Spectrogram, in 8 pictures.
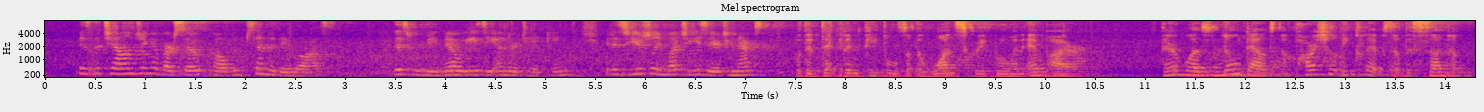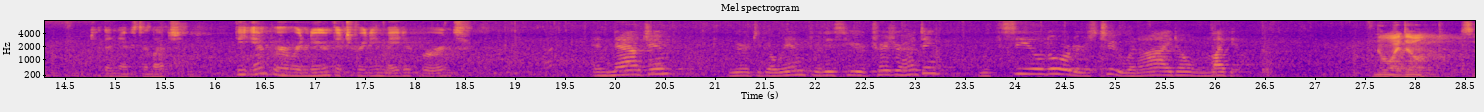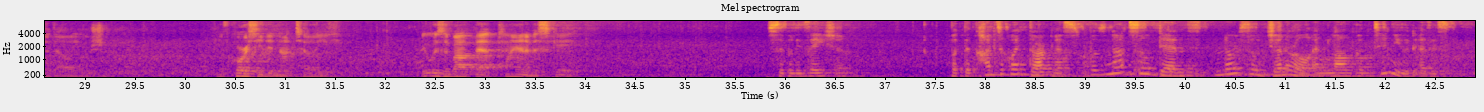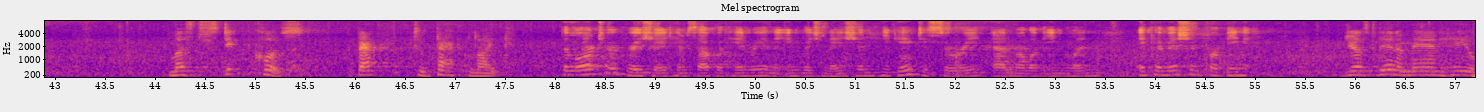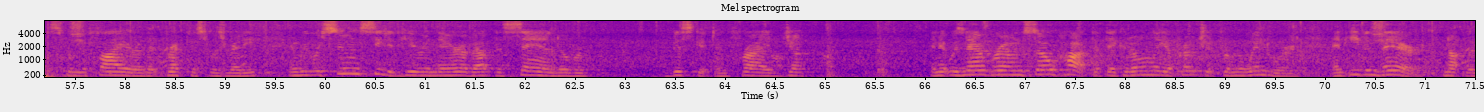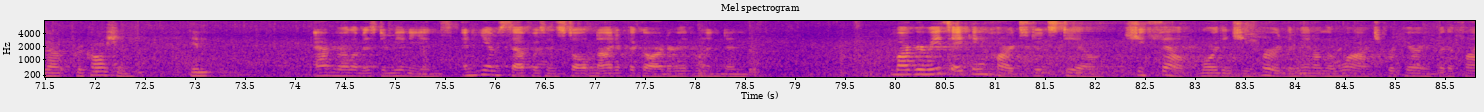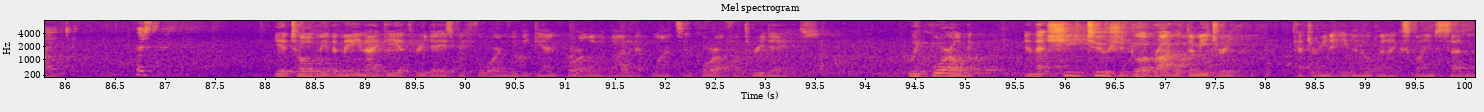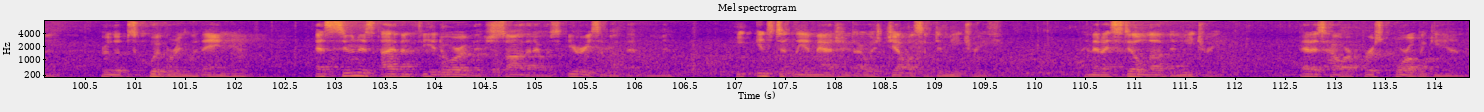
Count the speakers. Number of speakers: five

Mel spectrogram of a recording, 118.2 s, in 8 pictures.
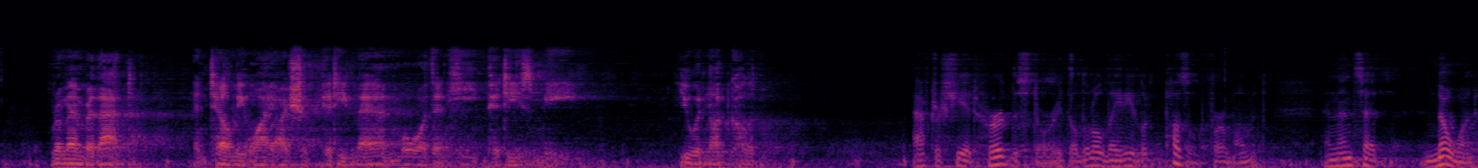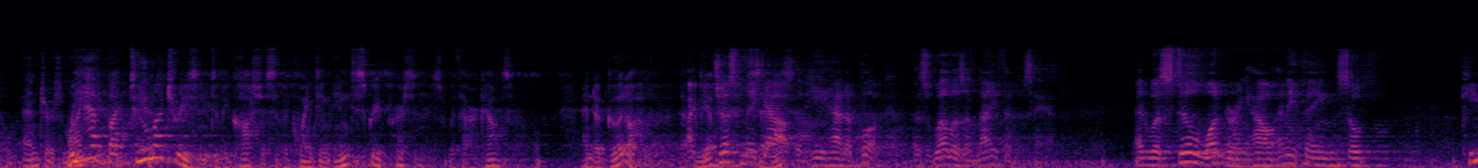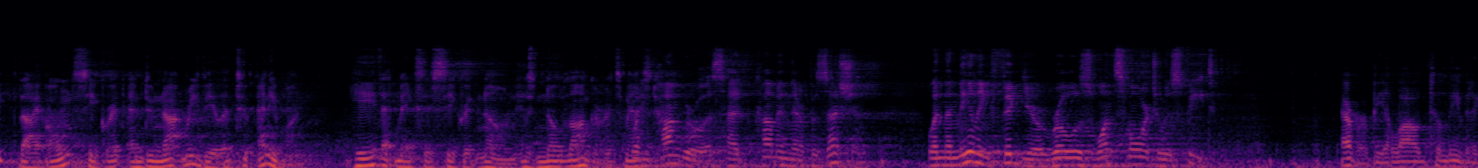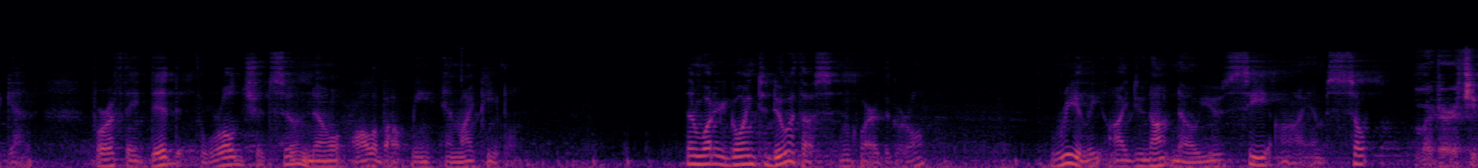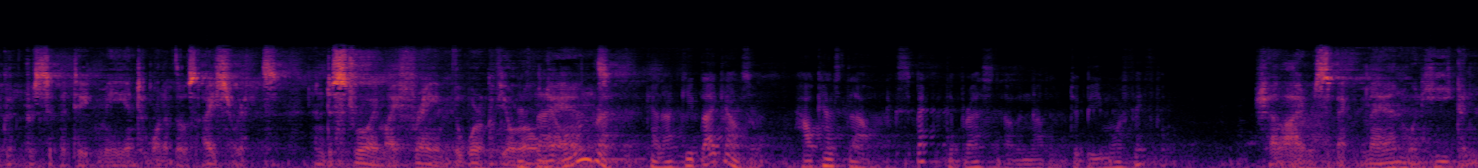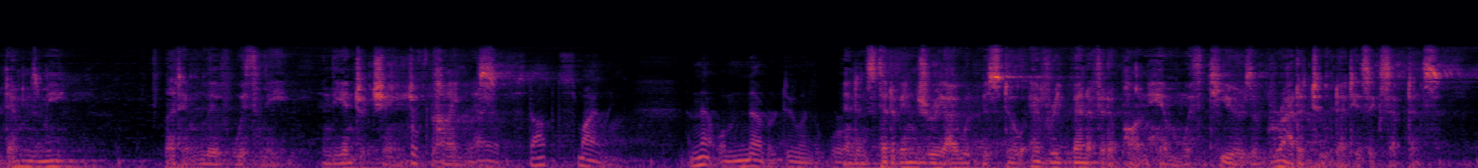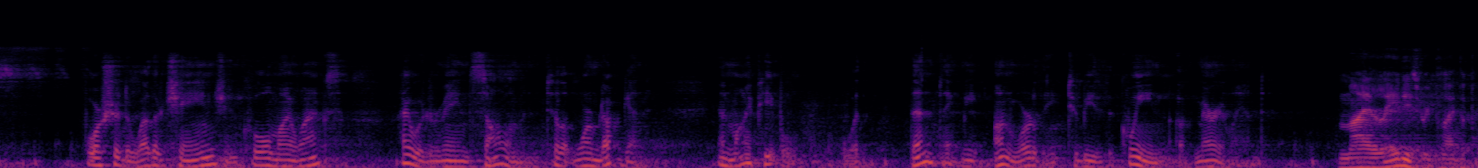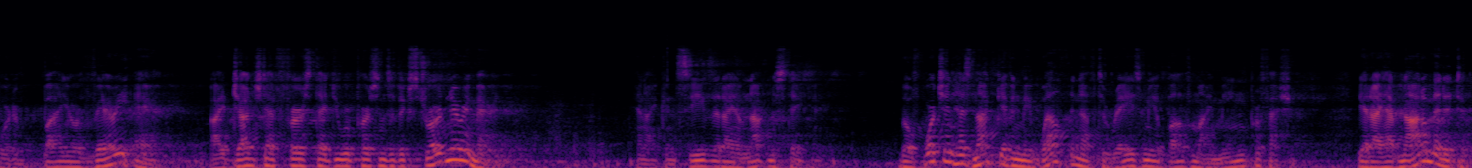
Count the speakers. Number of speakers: four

